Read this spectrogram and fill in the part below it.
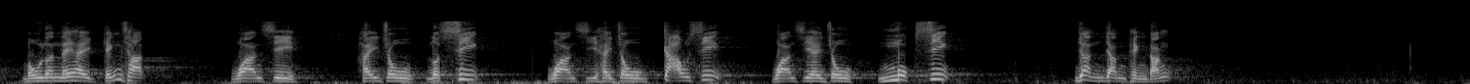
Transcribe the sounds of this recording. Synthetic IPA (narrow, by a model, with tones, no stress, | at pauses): mo˨˩wlɵ˨nne˨˧jhɐ˨jkɪ˨˥ŋt͡sʰaː˨t̚ | waː˨˩nsiː˨˩hɐ˨jt͡so˨wlɵ˨t̚siː˥ | waː˨˩nsiː˨ɦɐ˨jt͡so˨wkaː˧wsiː˥ | waː˨˩nsiː˨hɐ˨jt͡so˨wmʊ˨k̚siː˥ | jɐ˨˩njɐ˨˩npʰɪ˨˩ŋt̪ɐ˨˥ŋ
